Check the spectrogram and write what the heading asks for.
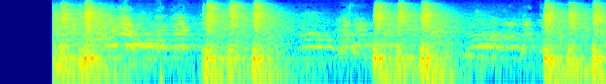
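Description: Silence, then about half a second in, a voice starts abruptly over sharp thuds that come in clusters about every second and a half to two seconds.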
